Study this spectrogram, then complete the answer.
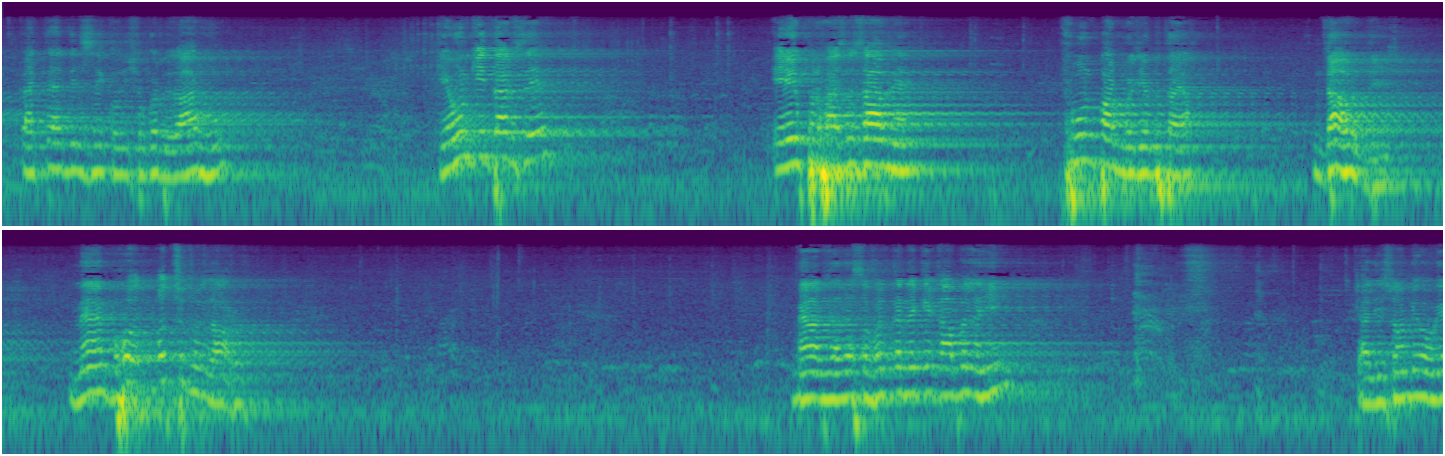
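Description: An elderly man speaks slowly and with feeling into a microphone, heard through a loudspeaker, in short phrases with long pauses.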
